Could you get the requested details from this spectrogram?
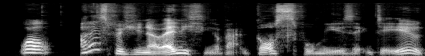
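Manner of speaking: mock scornful, condescending, low, disdainful tone. Retelling what a man said as he turned back around, mock-disdainful. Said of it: "He said it with such disdain".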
